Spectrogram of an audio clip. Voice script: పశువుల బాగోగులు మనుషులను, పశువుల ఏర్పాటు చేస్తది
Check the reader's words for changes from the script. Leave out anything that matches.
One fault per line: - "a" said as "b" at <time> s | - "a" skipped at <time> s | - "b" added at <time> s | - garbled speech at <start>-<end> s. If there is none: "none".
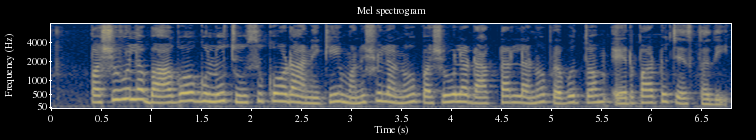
- "చూసుకోడానికి" added at 1.8 s
- "డాక్టర్లను ప్రభుత్వం" added at 4.2 s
